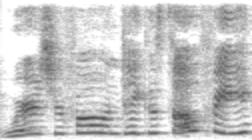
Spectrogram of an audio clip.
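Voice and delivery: high-pitched mock prompting; teasing viewer. Viewer to Liz posing with paperback, teasing. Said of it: "you're like".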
